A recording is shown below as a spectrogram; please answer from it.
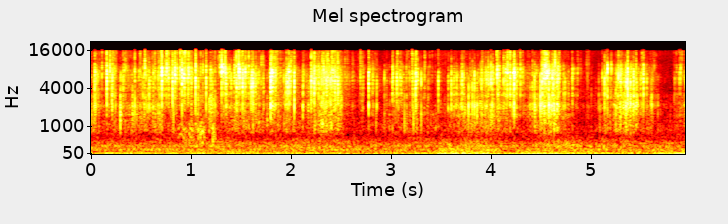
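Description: A small clear plastic jar partly filled with dry brown-beige granules is held in both hands with long red nails, gripped, squeezed and shaken. It gives a steady stream of bright, crunchy crinkling and crackling with no low rumble, swelling and easing in waves over six seconds.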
